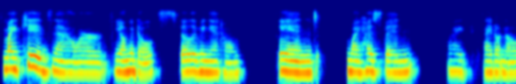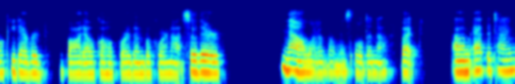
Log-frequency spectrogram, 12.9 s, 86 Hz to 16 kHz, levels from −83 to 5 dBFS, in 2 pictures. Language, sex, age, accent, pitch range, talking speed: English, female, 30-49, American, 170-190 Hz, 190 wpm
